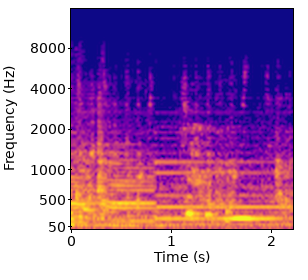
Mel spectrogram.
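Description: Electronic synthesizer drone: steady held tones, one of which drops out about a second in, with a couple of short low warbling notes after it.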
